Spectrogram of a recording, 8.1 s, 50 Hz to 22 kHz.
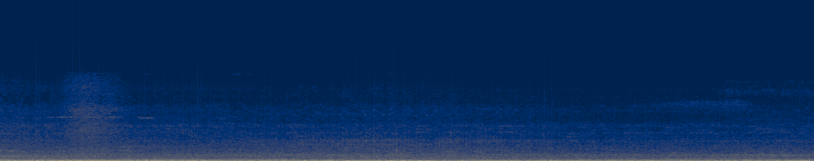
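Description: Steady low rumble inside the cabin of a Hyundai Accent 1.5L four-cylinder car moving slowly in traffic: engine and road noise heard from within the car.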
